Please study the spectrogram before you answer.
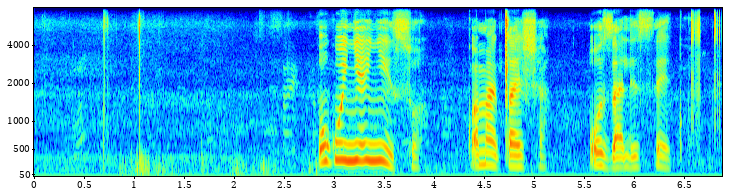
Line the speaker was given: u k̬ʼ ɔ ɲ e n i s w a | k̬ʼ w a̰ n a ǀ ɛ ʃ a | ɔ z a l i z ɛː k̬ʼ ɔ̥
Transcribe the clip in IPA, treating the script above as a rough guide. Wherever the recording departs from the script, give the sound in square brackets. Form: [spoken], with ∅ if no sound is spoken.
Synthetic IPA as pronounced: u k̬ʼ [u] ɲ e [ɲ] i s w a | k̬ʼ w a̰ [m] a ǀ ɛ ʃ a | ɔ z a l i [s] ɛː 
